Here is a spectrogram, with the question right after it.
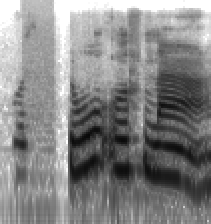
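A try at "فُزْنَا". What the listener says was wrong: Bukan u, tetap fu. Fustu. Kok jadi u? Fustu, fusna. Nah, jadi fus terus ya dari pelaku huwa sampai ke bawah fus terus saja. Fus dari huna ke bawah fus ya.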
